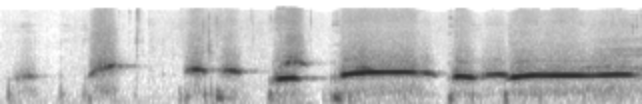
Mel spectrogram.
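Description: A short whistled melody: a few quick chirpy notes, then longer sliding tones that rise and dip, clear, with no talking.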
